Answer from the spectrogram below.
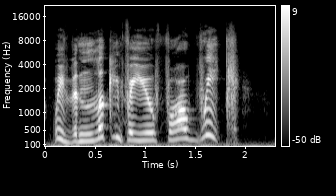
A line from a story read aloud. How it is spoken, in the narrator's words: Rostov snapped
